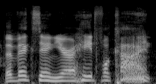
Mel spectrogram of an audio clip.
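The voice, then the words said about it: Imitates another person's voice. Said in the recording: “my Bianca Del Rio impression”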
